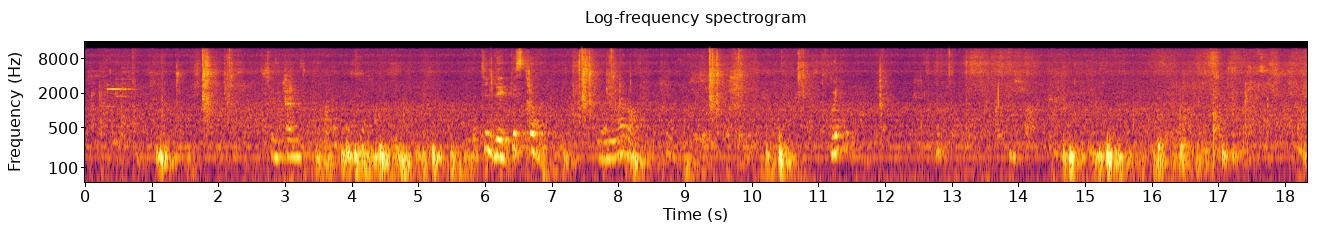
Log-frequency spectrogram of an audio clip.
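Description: A man speaks quietly from further off.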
